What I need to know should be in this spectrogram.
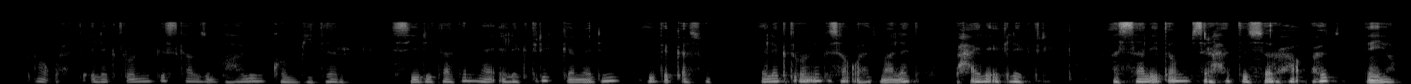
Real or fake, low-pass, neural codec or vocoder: real; 7.2 kHz; none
